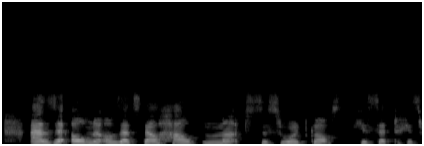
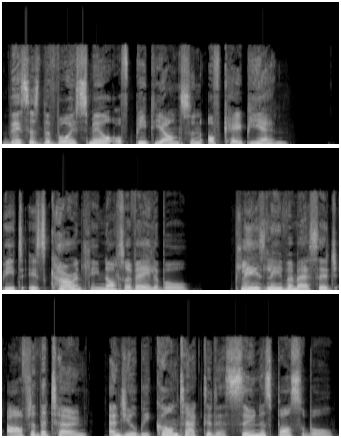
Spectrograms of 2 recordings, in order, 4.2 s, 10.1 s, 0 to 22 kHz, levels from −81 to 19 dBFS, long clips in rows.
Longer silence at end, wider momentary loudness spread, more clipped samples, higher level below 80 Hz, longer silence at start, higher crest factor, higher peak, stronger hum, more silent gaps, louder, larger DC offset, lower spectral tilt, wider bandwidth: about the same, 0 s vs 0.05 s; first, 14 LU vs 6 LU; neither; second, -88 dBFS vs -44 dBFS; about the same, 0.05 s vs 0 s; first, 20 dB vs 12 dB; second, -14 dBFS vs 0 dBFS; neither; second, none vs 2.99-3.24 s, 5.37-5.66 s, 7.66-7.76 s; second, -35 LUFS vs -12 LUFS; neither; about the same, -3 dB/octave vs -3 dB/octave; second, 8 kHz vs 16 kHz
